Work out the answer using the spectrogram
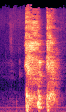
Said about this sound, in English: Man, I thought that I was going to get through without coughing again. I'm just going to leave this in here. I apologize. I'm hacking all over the place, but you know what? That is real.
